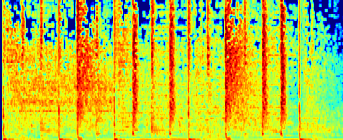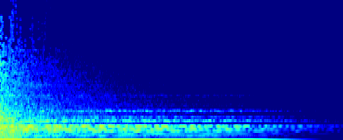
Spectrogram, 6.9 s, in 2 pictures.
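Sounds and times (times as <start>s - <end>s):
brass kicker: 0.0s - 5.4s.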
